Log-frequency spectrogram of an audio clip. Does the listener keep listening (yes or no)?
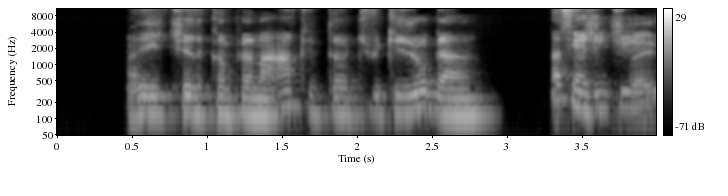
yes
